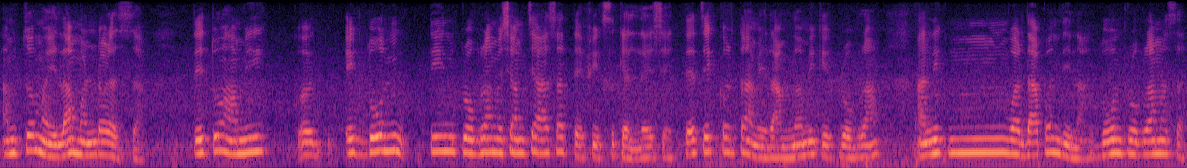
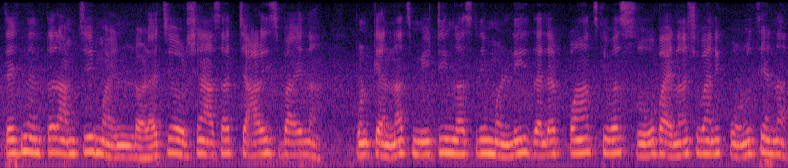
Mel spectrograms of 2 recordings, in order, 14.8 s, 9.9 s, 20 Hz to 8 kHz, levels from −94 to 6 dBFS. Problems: constant background noise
